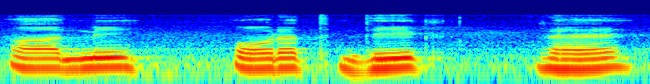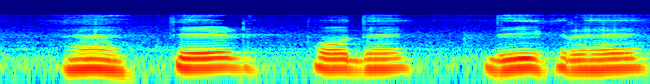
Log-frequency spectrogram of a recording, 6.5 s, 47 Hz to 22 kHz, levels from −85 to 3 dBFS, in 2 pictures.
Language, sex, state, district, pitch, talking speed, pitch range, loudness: Hindi, male, Uttar Pradesh, Hamirpur, 150 Hz, 85 wpm, 145-155 Hz, -14 LUFS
